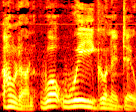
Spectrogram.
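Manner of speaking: ordinary talk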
